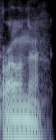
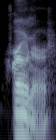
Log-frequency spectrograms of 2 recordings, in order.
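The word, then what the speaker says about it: kroner: oh also 17 uh Danish coer Conor how how do you pronounce it croner croner okay I got I'm figuring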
